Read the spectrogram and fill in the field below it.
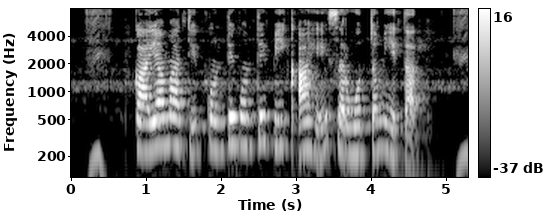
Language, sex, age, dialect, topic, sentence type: Marathi, female, 18-24, Standard Marathi, agriculture, question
